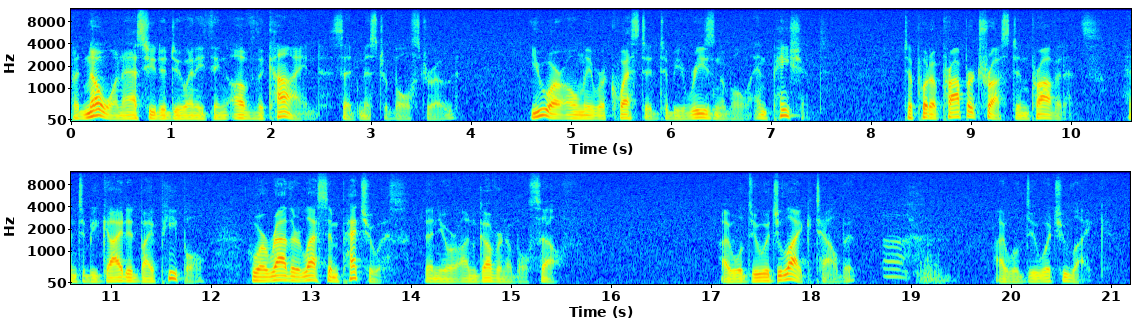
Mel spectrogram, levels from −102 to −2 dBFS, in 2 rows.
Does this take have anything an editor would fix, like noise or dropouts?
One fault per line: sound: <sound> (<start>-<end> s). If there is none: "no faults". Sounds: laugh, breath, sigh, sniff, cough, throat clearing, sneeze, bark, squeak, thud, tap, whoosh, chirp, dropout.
sound: sigh (18.7-19.5 s)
